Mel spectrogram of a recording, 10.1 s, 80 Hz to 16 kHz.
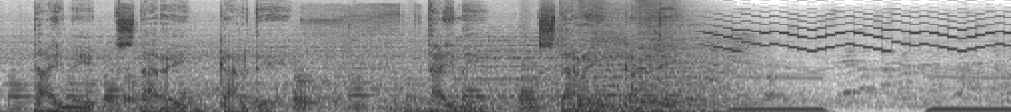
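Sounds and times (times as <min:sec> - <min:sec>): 
speech: 0:00.1 - 0:03.3, 0:04.3 - 0:07.0
mobile phone ringtone, a warbling electronic melody: 0:05.7 - 0:10.1.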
